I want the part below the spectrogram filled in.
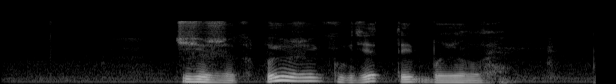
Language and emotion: Russian, sad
